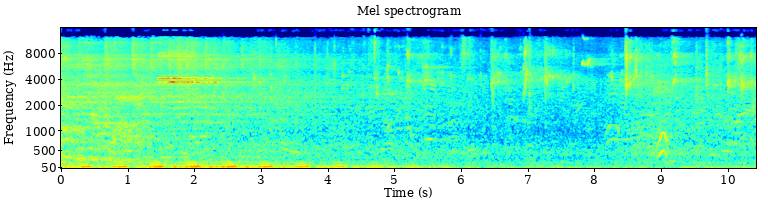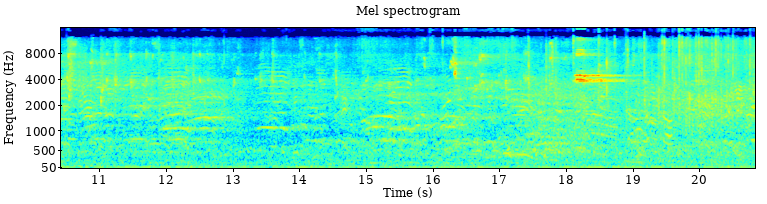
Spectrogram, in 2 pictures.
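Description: Basketball arena ambience: crowd chatter over loud, bass-heavy arena music that drops away about four seconds in, with a basketball bouncing on the hardwood court.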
